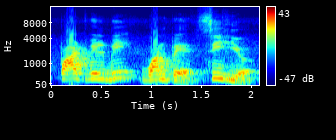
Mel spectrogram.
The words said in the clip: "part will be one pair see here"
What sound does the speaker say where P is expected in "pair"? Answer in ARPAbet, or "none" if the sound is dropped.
P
